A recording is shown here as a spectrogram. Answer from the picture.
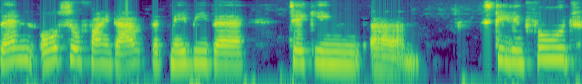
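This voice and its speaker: Over a quiet background, a woman speaks at a very slow pace with fairly even intonation. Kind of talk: advice talk to camera. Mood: calm, empathetic. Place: home room. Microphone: webcam.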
